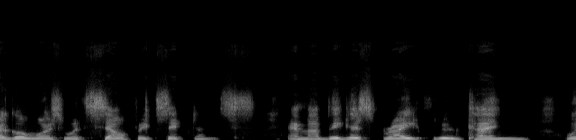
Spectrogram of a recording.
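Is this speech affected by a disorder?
Yes: cerebral palsy; severe birth complications; speech sounds atypical.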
